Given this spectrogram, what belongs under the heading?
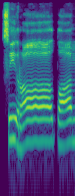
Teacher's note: এই তানউইনওয়ালা তটি তাসদিদওয়ালা মিমের সাথে গুন্নার সহিত মিলাইয়া পড়ব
